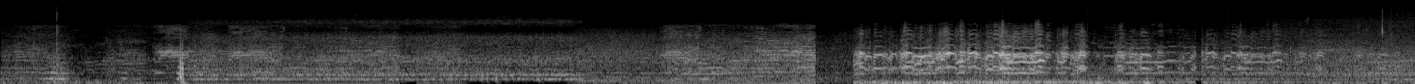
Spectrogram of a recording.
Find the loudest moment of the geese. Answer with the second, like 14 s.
10 s.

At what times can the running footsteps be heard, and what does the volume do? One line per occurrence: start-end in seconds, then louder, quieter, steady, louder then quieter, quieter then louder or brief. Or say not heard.
not heard.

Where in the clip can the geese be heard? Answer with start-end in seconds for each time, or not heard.
0.0-4.7, 6.5-14.1.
